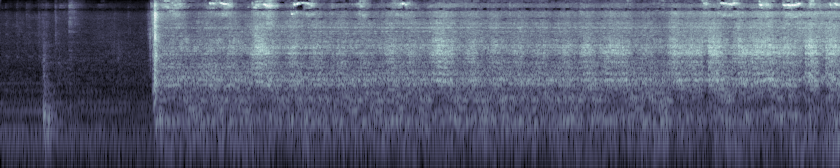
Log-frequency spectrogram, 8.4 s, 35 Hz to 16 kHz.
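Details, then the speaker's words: 1948 Cadillac, 6-volt system, rebuilt starter, fresh battery, rebuilt carb with a slight shaft leak, fed gas from a can, after sitting 21 years: quiet lead-in, then the engine catches and settles into steady running. 6-volt cranking is slow. "6vt systems turn over very slowly as it is. Totally different bird than a 12vt."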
